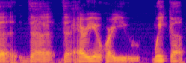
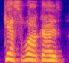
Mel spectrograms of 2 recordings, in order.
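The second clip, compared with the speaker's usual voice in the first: much higher, louder, strained hurried doctor apologizing; a hammed-up flustered surgeon calling out to the room; surgeon's apologetic voice; 9 semitones higher, 6 dB louder than usual. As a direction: play the rushed surgeon breaking bad news, pitched way up. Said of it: "and he's like".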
